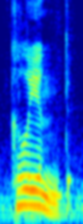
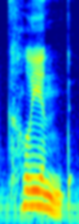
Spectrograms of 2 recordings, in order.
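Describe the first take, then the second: The two takes are said the same way.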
